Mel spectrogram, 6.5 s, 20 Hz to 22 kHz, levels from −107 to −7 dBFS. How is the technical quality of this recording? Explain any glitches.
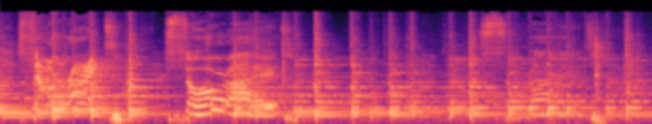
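The technical quality holds up, with no glitches to explain.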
